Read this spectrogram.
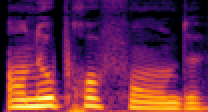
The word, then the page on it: en eau profonde: français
